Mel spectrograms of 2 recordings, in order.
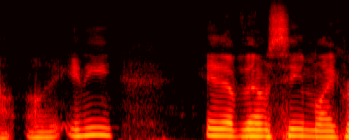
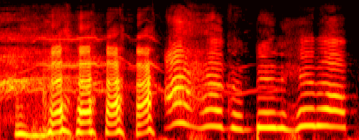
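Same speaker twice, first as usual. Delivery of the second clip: laughing, higher, slow mock Southern drawl; Southern accent; 11 semitones higher, 4 dB louder than usual. Playing the friend for laughs, mock Southern accent. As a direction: ham up a Southern belle while laughing. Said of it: "Why am I Southern?".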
